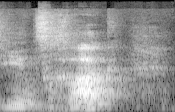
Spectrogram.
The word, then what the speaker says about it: Yitzchak: It's a hard word to pronounce because it's Yitzchak.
